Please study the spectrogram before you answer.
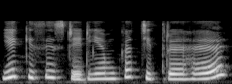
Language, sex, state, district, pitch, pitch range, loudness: Hindi, female, Jharkhand, Ranchi, 285 Hz, 255-325 Hz, -14 LUFS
